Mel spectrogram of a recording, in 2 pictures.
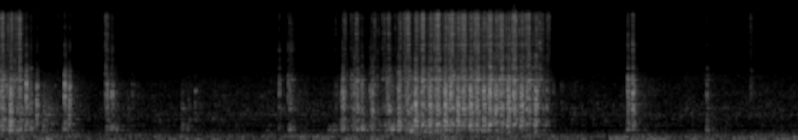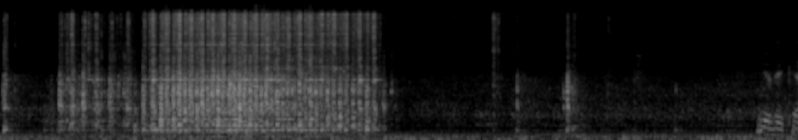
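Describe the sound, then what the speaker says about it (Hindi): Sewing machine stitching a doubled layer of cloth to make a cover, two loud runs of rapid stitching separated by quieter handling clicks and pauses. "यहाँ पर सिलाई लगानी है।"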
